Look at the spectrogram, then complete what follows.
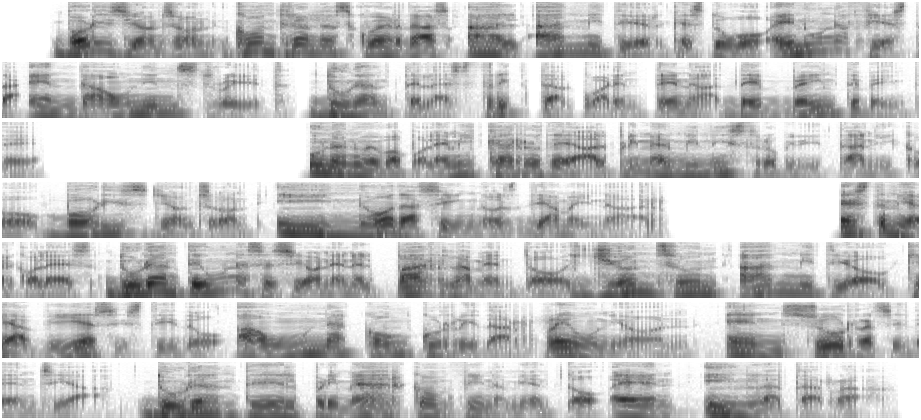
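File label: Spanish Spain, male, voice over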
